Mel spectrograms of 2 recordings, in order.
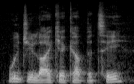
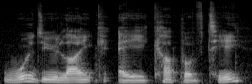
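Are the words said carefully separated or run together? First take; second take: run together; separated. First: The words run together with sounds changing. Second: Each word is said slowly and separately. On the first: "when I speak naturally, listen to how the sounds transform" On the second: "When I speak slowly, it's easy to understand"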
